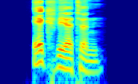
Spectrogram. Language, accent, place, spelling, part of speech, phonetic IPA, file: German, Germany, Berlin, Eckwerten, noun, [ˈɛkˌveːɐ̯tn̩], De-Eckwerten.ogg
- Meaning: dative plural of Eckwert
